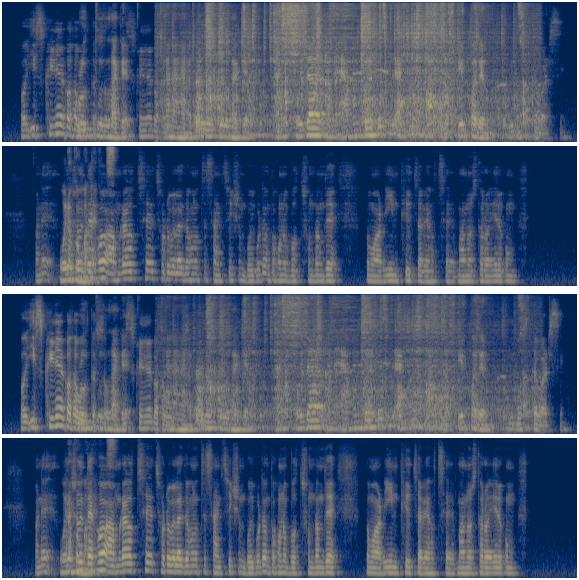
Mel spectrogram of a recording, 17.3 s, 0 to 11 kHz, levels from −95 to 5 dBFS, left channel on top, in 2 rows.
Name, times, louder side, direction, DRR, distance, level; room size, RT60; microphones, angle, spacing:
voice 1, 0.3-1.3 2.1-2.6 7.6-8.3 9.1-16.5, right 4 dB, 70° right, 0.4 m, -35 dB
voice 2, 1.1-2.0 2.4-7.9 9.5-10.0, left 3 dB, 30° left, 0.4 m, -33 dB
Walk footsteps, 2.3-8.1, left 8 dB, 85° left, 0.5 m, -32 dB
3.3 x 2.0 x 2.6 m
head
